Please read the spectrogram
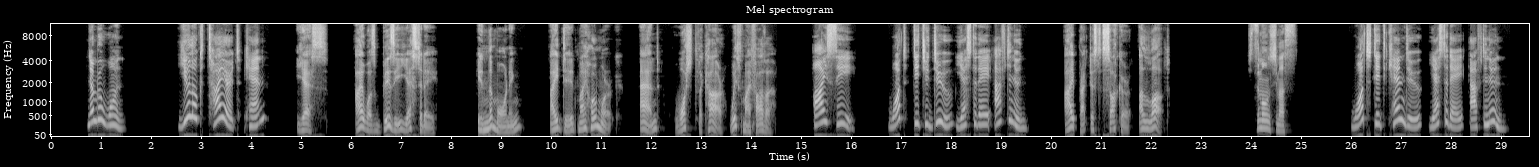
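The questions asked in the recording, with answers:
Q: What did Ken do yesterday afternoon?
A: He practiced soccer a lot.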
